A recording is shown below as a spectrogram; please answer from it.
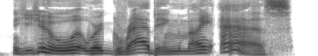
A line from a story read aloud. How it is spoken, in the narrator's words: I chuckled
